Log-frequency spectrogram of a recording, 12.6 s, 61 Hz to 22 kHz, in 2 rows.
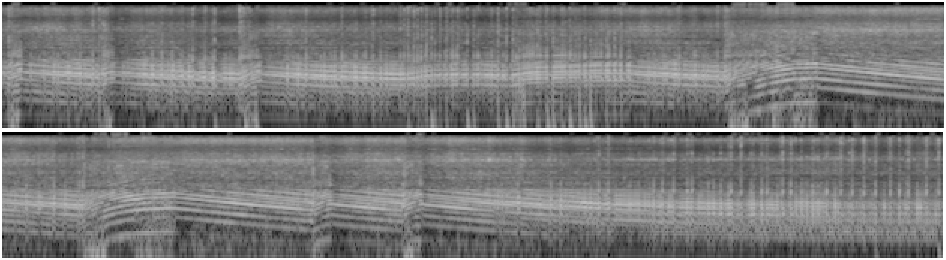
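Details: McCulloch PM700 chainsaw, freshly ported, first run: crisp high two-stroke wail sags into each cut and snaps back to full revs between cuts; healthy saw pulling well, break-in next.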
